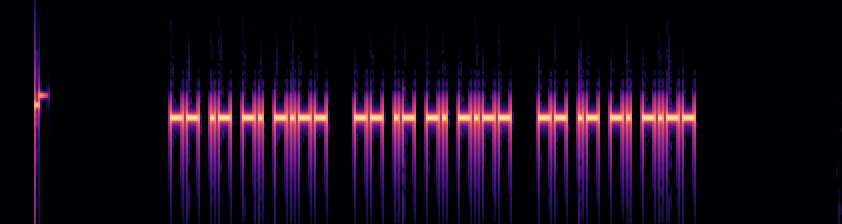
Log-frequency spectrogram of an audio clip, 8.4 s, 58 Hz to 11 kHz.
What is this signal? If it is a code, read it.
Morse code, heard as a keyed tone, about 32 wpm, 700 Hz. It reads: MANY MANY MANY
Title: Top 100 Words Repeated 30wpm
